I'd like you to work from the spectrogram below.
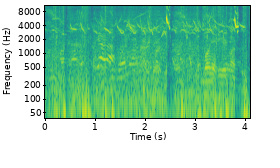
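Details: Towa towa, or chestnut-bellied seed finch, sings during a competition between two birds at a Guyana bird ground. Quick, high, warbled notes come in dense runs, broken by sharp clicks. A low crowd murmur and voices run underneath.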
